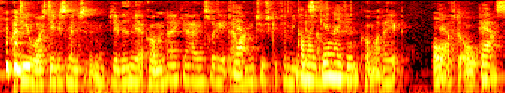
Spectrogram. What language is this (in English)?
Danish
